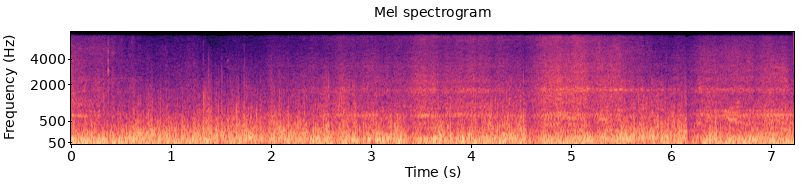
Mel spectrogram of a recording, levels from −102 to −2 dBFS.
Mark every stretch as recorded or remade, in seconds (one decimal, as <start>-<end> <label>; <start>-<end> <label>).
0.0-7.2 recorded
